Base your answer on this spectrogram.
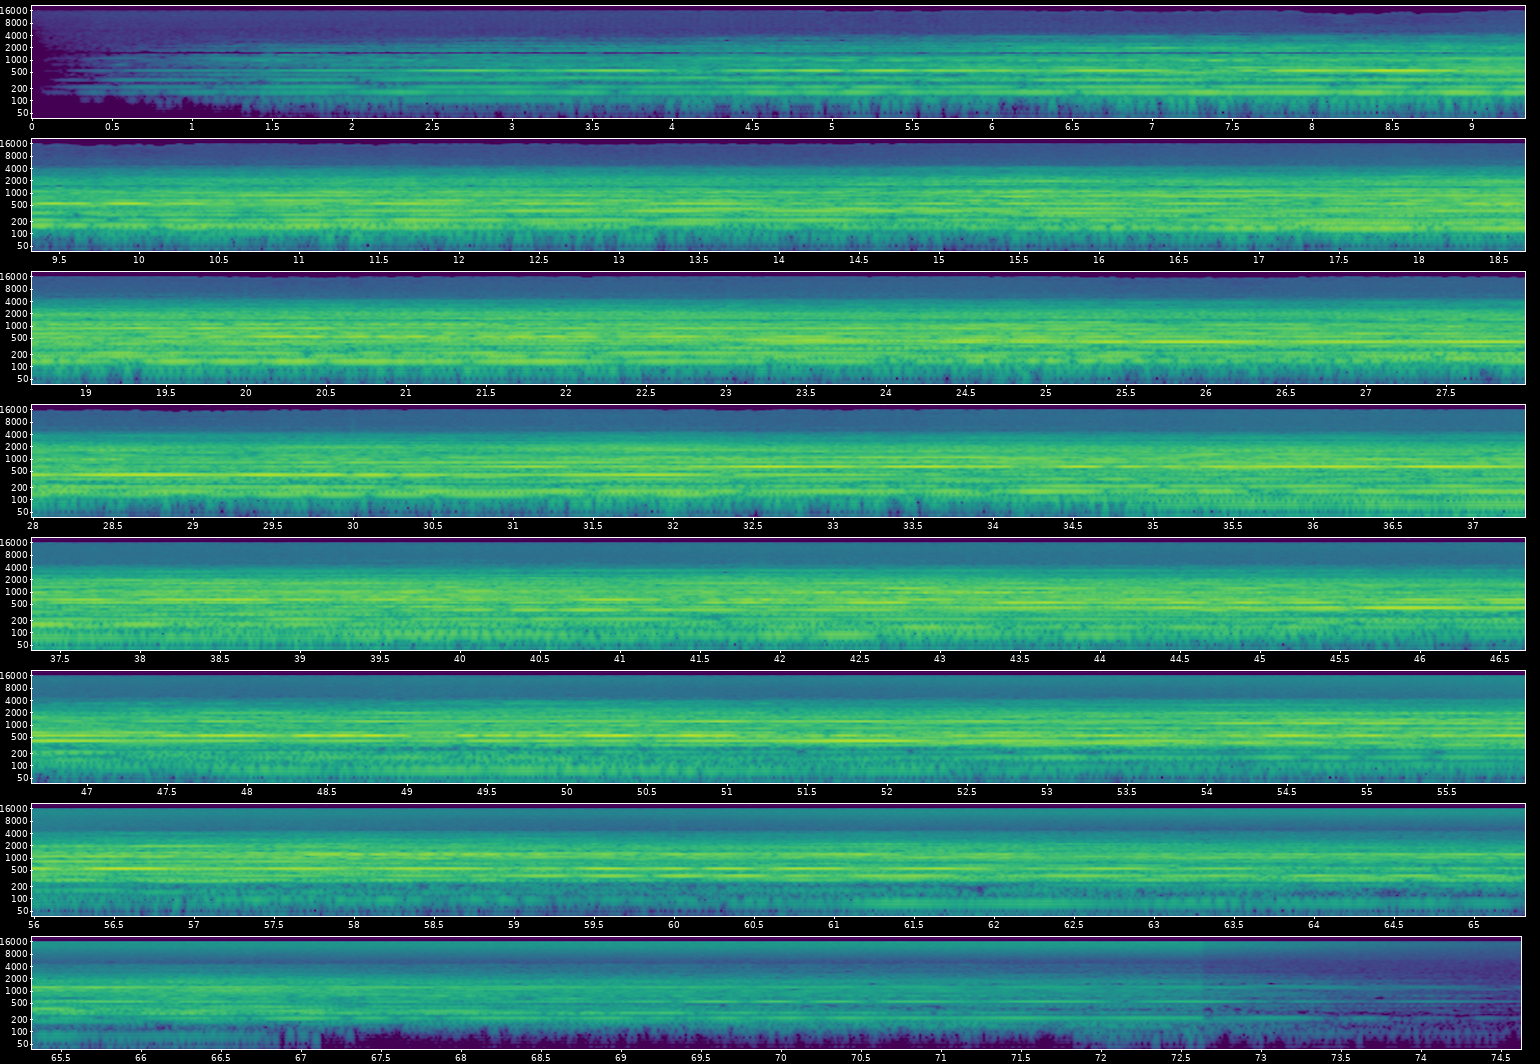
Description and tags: s piano tapeish random etude scape
drone, space, evolving, piano, ambient, pad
